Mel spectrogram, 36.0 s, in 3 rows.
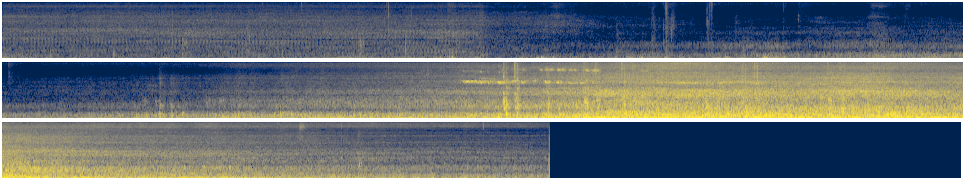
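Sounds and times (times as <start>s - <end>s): train passing with low hum: 0.0s - 30.9s
brief high squeal: 17.7s - 19.7s.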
